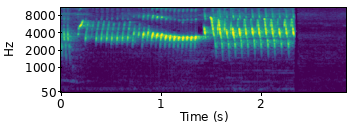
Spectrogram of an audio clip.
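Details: Canary singing a fast rolling song used to prompt young canaries to learn; dense repeated trilled notes around 3–5k, a gliding sweep, then a quicker buzzy roll that stops abruptly, leaving near silence.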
